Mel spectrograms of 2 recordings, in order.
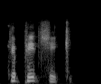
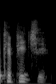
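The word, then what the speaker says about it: Kapičić: She then meets the mysterious and charming Oliver, played by Stefan Kapic. Anyone? – Kapichik. – Thank you. – Kapichik.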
